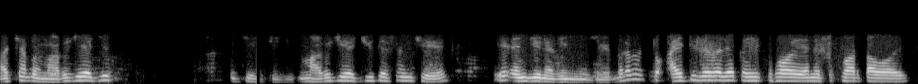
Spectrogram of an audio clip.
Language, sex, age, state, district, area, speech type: Gujarati, male, 45-60, Gujarat, Ahmedabad, urban, conversation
